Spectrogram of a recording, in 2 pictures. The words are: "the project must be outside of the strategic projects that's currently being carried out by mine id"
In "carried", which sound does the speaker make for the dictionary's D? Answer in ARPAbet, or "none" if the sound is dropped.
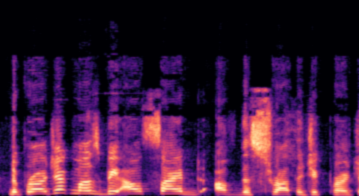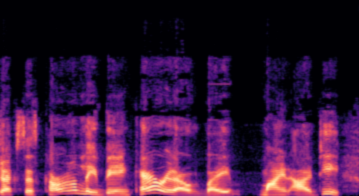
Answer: D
